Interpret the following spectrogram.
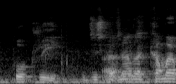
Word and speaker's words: Portree: It's pronounced R-U-I-G-H-E is Gaelic for Ree, and it's in respect of the capital of Isle of Skye, Portree the town. So it's actually named after that. And the original Gaelic way of spelling Portree the town was R-U-I-G-H-E. So that's what it is. It's pronounced Portree.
